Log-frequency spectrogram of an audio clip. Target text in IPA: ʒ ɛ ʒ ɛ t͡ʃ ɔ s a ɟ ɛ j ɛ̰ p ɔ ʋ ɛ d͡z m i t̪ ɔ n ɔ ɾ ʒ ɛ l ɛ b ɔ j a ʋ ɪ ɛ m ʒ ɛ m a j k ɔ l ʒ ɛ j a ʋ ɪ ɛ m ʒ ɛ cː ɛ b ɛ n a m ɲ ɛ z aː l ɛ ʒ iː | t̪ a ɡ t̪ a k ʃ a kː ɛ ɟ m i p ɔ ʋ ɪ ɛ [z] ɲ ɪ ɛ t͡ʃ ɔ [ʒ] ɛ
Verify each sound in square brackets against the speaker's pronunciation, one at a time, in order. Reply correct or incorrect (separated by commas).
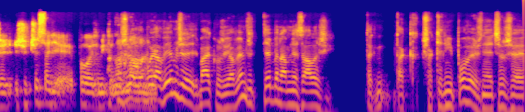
incorrect, correct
